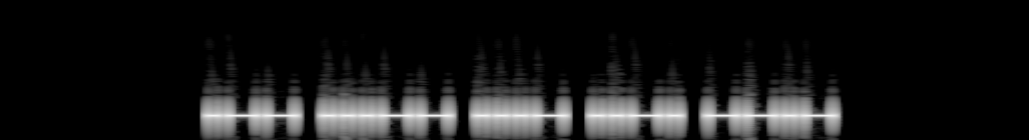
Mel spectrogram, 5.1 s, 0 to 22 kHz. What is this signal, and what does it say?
Morse code, heard as a keyed tone, about 25 wpm, 700 Hz. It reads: W3VFQ
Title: USA Call Signs - 5 Characters - 25wpm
